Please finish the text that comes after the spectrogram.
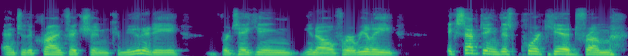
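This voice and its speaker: Man, guest author, humble, hesitant fillers, higher voice, dry close sound. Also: normal speed, no echo. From Denver, USA. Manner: self-deprecating, frequent fillers and restarts. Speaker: guest speaker, author and professor. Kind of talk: humble, rambling talk on a video call.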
